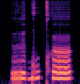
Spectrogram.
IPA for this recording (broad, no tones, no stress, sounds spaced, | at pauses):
r e ɡ u kʰ œ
